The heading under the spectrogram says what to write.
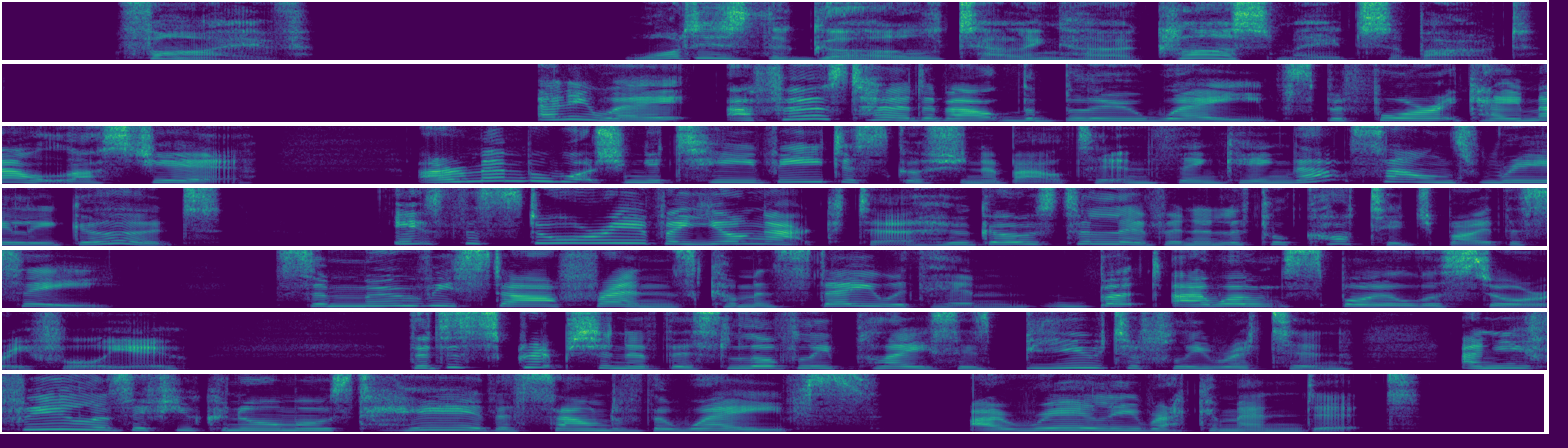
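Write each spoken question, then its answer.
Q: What is the girl telling her classmates about?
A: A book, The Blue Waves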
